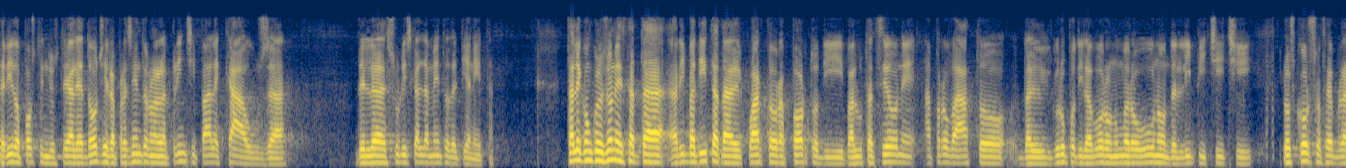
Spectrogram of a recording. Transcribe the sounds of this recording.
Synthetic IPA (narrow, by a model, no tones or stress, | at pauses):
peɾiod̪opɔst̪ind̪ust̪ɾjaːlead̪ɔd͡ʒːiɾapːɾezɛnt̪anolapɾint͡ʃipaːlekawza | d̪elsuriskald̪ament̪od̪elpjaneːt̪a | t̪aːlekoŋkluzjoːneɛst̪aːt̪aribad̪iːt̪ad̪alkwart̪oɾapːɔrt̪od̪ivalut̪at̪sːjoːneapːɾovaːt̪od̪alɡɾupːod̪ilavoːɾonuːmeɾouːnod̪elːipit͡ʃit͡ʃi | loskorsofebɾ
